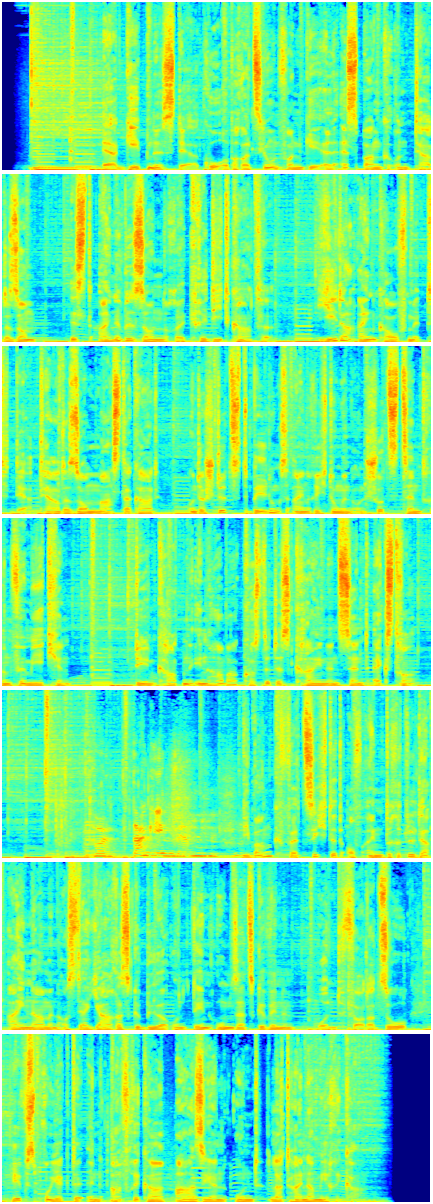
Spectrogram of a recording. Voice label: Commercial

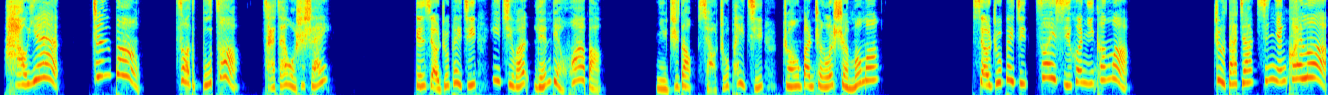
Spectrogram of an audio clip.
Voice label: Animation

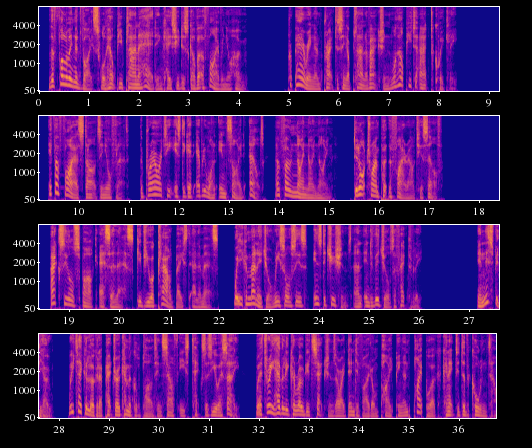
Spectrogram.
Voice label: E-Learning

